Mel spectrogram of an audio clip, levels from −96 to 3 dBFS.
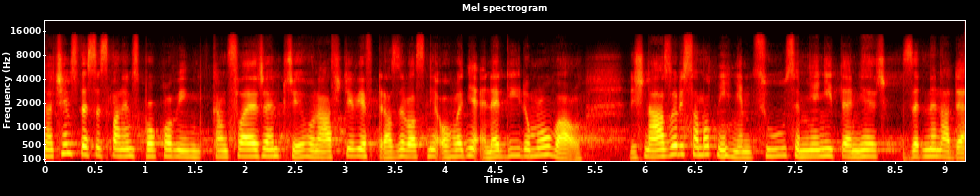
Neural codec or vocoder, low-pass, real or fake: autoencoder, 48 kHz, 32 numbers a frame, DAC-VAE, trained on Japanese speech; 14.4 kHz; fake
